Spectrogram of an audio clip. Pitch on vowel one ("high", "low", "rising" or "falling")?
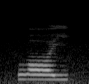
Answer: low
